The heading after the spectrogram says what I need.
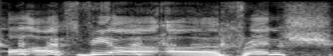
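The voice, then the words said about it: Put-on German accent. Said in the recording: “the guy in charge speaks in a German accent.”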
